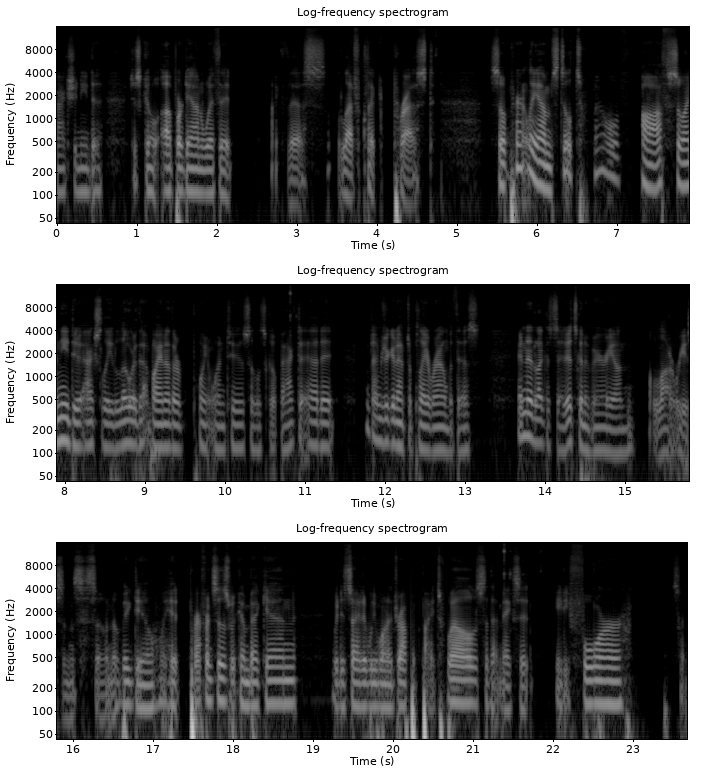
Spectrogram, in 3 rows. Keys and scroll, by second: 23.2 KP_4.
